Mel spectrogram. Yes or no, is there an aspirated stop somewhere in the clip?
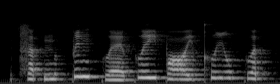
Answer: yes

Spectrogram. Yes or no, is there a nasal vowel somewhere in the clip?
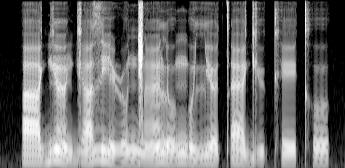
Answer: yes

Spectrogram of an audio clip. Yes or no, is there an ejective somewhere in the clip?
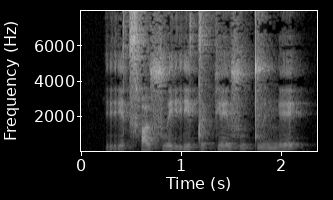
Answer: no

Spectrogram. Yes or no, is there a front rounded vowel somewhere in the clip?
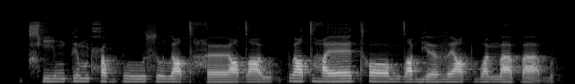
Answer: yes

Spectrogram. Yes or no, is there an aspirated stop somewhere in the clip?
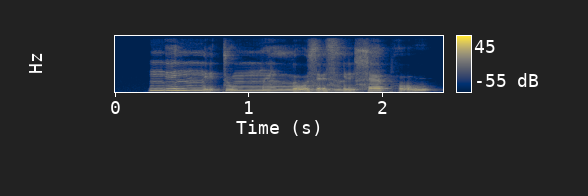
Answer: yes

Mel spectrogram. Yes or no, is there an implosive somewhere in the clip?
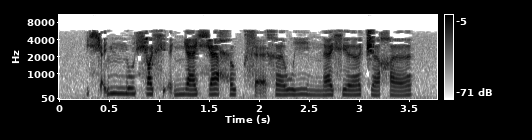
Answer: no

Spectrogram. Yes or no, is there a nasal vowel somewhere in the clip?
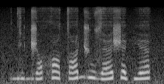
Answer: no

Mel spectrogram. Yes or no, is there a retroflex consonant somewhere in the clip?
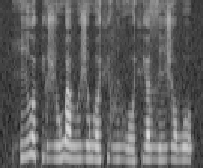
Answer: no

